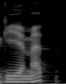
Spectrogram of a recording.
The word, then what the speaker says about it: Guillemet: Guillemet. Supongo que habré destrozado la pronunciación de su nombre, pero. No, no, no perfecto.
